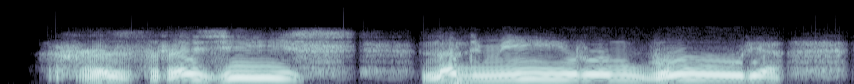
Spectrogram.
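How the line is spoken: Sudden shout. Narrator (Russian): неожиданно крикнул поэт

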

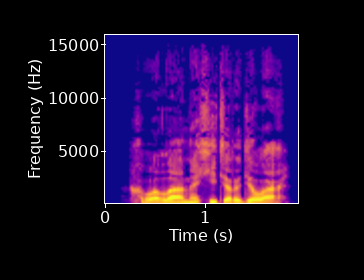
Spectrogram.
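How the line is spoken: Displeased grumble. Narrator (Russian): недовольно буркнула Хуракушта

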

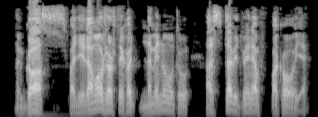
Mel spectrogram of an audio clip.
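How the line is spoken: Barking, snapping. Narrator (Russian): рявкнул я

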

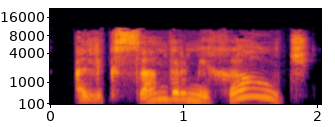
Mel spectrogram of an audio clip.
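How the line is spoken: Uncertain drawn-out question. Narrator (Russian): неуверенно протянул Юрка

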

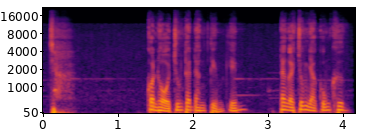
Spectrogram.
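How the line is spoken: Quiet cautious. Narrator (Vietnamese): Cường lúc này mới dám nói khẽ với cha

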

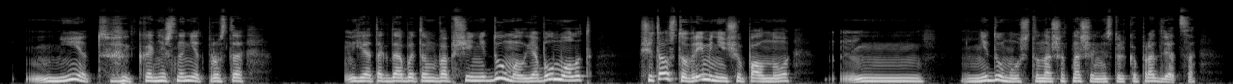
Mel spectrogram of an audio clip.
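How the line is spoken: Mumbled. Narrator (Russian): промямлил Амитабх

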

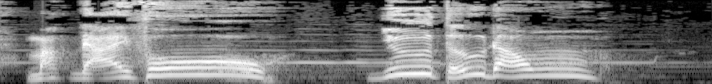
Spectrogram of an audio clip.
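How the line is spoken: Angry, bitter hatred. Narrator (Vietnamese): với điệu bộ giận dữ và thống hận

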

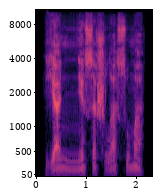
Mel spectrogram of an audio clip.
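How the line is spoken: Slow, clear whisper. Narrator (Russian): медленно и четко прошептала она

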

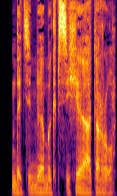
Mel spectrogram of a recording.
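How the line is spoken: Muttering. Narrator (Russian): пробормотал я

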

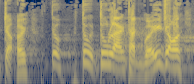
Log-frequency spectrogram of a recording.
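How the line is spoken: Terrified scream. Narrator (Vietnamese): Tiếng thét của cậu Điền

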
